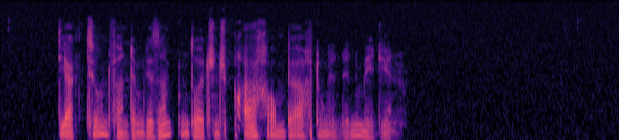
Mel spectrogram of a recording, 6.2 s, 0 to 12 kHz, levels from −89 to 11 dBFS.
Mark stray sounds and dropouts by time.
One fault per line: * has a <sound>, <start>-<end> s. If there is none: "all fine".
all fine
